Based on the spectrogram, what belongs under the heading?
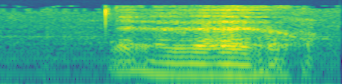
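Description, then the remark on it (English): A voice mimics a snore, imitating a prayer partner snoring on the other end of the phone: one drawn-out, rasping, throaty snort lasting about a second, fairly loud, after a brief quiet moment and a small click. “We just barely, you know, prayer partner waiting on the other end of the phone, snoring while we just skipping through the.”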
